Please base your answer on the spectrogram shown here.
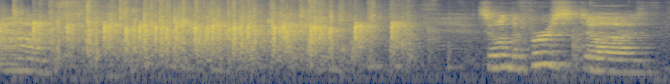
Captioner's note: audience applauds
